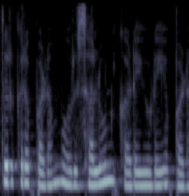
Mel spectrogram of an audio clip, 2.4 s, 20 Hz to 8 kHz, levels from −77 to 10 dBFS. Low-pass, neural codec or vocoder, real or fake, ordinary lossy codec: 7.2 kHz; none; real; none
